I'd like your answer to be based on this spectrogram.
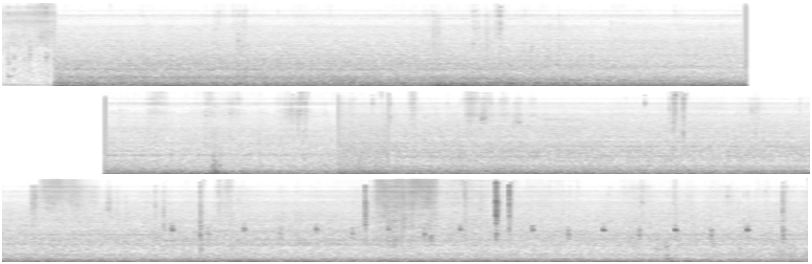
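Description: A car drives steadily on a road in Florida, its low engine and tyre rumble continuous and close, with a brief total dropout midway and faint ticking near the end.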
